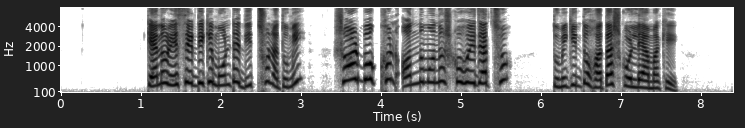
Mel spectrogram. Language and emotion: Bengali, angry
